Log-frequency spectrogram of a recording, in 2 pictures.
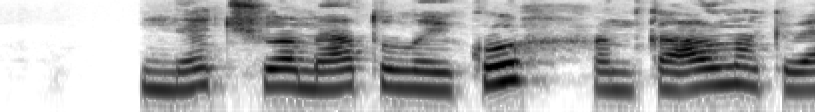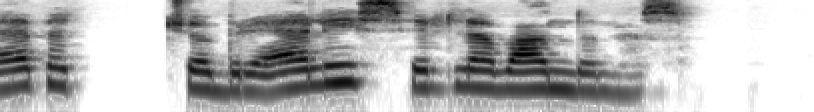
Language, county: Lithuanian, Klaipėda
